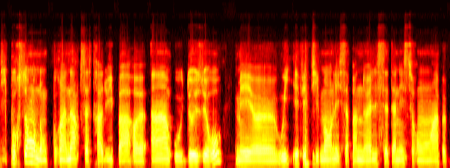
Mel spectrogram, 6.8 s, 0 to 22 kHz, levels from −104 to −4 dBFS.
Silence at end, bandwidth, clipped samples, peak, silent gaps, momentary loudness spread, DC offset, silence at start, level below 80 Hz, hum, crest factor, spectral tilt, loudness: 0.05 s; 8 kHz; under 0.1%; -4 dBFS; none; 6 LU; under 0.1%; 0 s; -64 dBFS; none; 16 dB; -6 dB/octave; -19 LUFS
